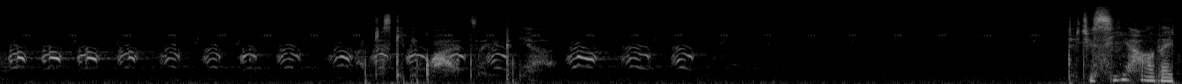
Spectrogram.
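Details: A jackal at Mabula Private Game Reserve, South Africa, sounds quick, repeated yelping alarm calls, about three every second, at cheetahs feeding on a kill, with a steady high whine behind; others answer, and it may be calling its family to the meal.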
